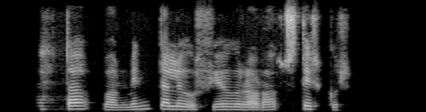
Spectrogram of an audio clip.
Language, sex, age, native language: Icelandic, female, 30-39, Icelandic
